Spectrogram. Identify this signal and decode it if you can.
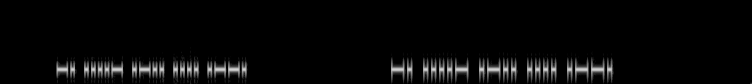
Morse code, heard as a keyed tone, about 35 wpm, 700 Hz. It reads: N4LHP N4LHP
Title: Speed Racing - USA 1x3 Call Signs 30wpm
